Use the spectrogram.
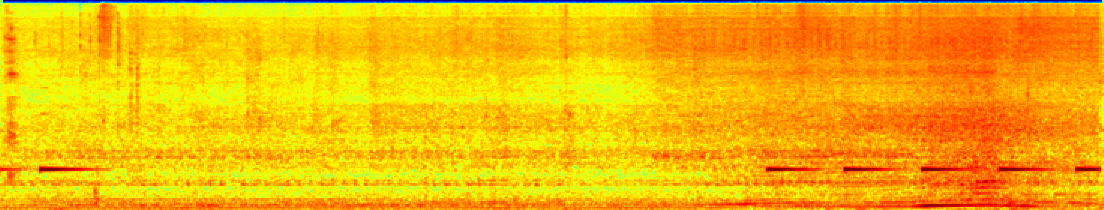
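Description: Jaguar F-Type SVR on the move after an engine replacement, heard from inside as a steady low engine and road rumble with a faint repeating beep and a swell of engine noise near the end, with no talking.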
